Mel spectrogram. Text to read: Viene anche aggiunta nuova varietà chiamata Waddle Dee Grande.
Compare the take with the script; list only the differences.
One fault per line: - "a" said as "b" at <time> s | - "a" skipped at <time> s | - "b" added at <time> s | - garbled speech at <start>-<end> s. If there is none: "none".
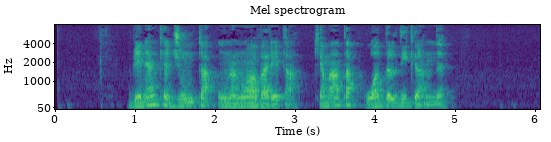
- "una" added at 2.0 s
